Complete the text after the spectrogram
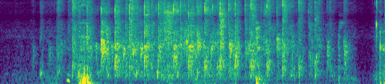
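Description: An audience breaks into steady applause, a dense crackle of many hands clapping that swells quickly, holds for several seconds, then dips briefly near the end before picking up again.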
